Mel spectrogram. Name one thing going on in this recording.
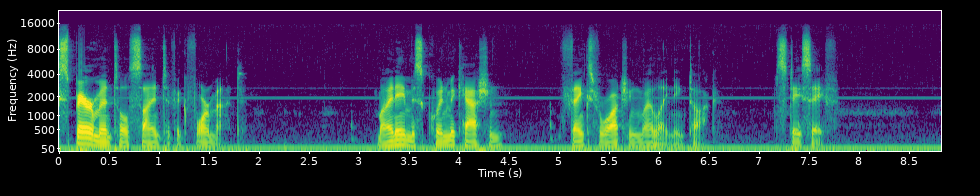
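A man speaks calmly and clearly into a microphone, with short pauses.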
